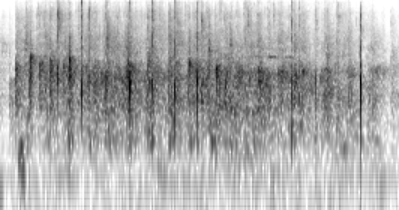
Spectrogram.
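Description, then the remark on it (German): An audience applauds to vote for Terry Halliburton to win a bag, many hands clapping steadily in a dense, crackling wash with sharper individual claps popping out, sustained for the whole stretch without talk. “Einmal bitte den Applaus für Terry Halliburton.”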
